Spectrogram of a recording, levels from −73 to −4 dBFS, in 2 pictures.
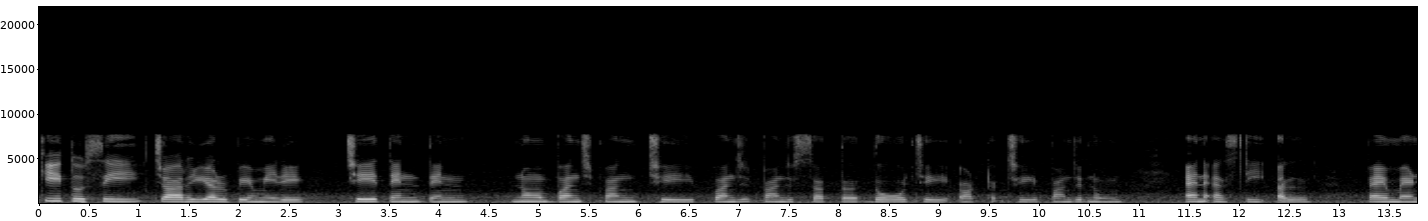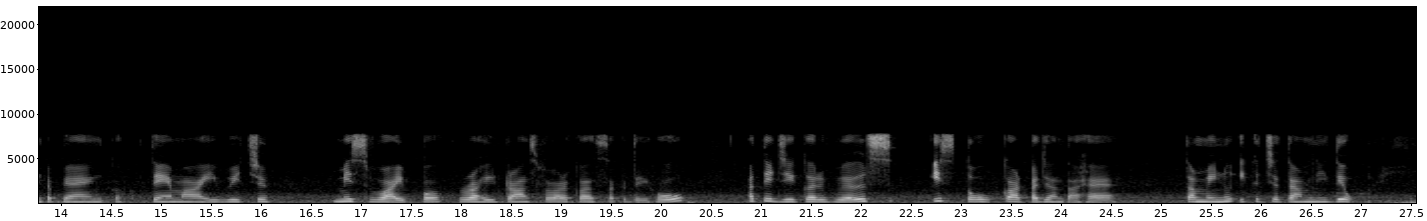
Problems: none marked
